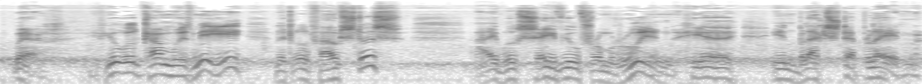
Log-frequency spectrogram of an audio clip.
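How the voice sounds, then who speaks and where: Against loud background noise, a man does a put-on character voice at a very slow pace. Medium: old radio play. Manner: soft, coaxing and commanding.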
